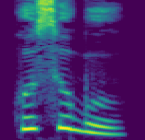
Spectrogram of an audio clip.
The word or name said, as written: ಕುಸುಬು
